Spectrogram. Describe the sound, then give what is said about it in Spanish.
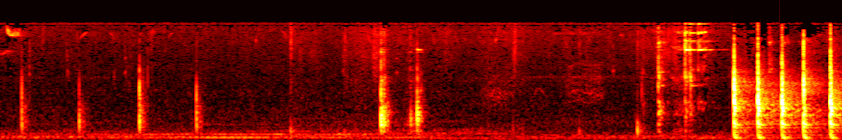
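Wine glasses and a bottle clink as they are set down on a table in a house. Scattered soft knocks come first, then a quick run of five bright glassy clinks. “Deja las copas y la botella sobre una mesa y abre la puerta.”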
